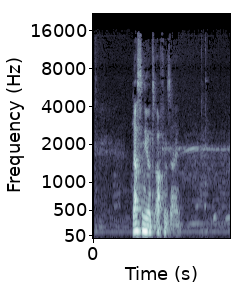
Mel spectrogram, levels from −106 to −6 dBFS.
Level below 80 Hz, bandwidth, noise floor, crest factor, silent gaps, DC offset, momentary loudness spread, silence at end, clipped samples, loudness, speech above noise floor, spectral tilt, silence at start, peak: -62 dBFS; 14.5 kHz; -61 dBFS; 22 dB; none; under 0.1%; 21 LU; 1.05 s; under 0.1%; -21 LUFS; 40 dB; -6 dB/octave; 0.8 s; -4 dBFS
